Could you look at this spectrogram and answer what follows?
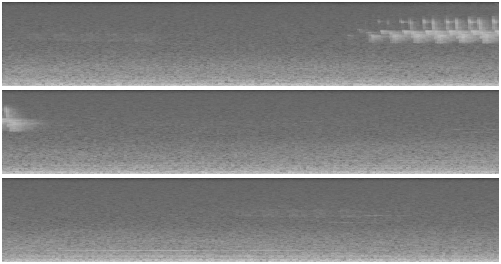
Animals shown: Ovenbird (Seiurus aurocapilla), Hermit Thrush (Catharus guttatus)

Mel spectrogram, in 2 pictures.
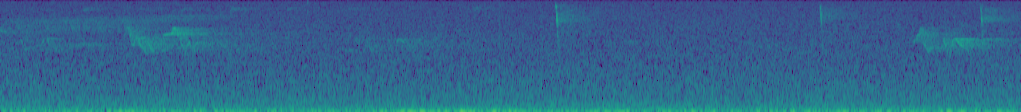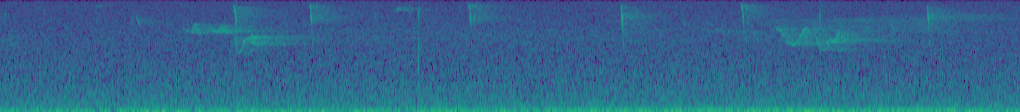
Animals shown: Red-eyed Vireo (Vireo olivaceus), Black-throated Blue Warbler (Setophaga caerulescens), Eastern Chipmunk (Tamias striatus)

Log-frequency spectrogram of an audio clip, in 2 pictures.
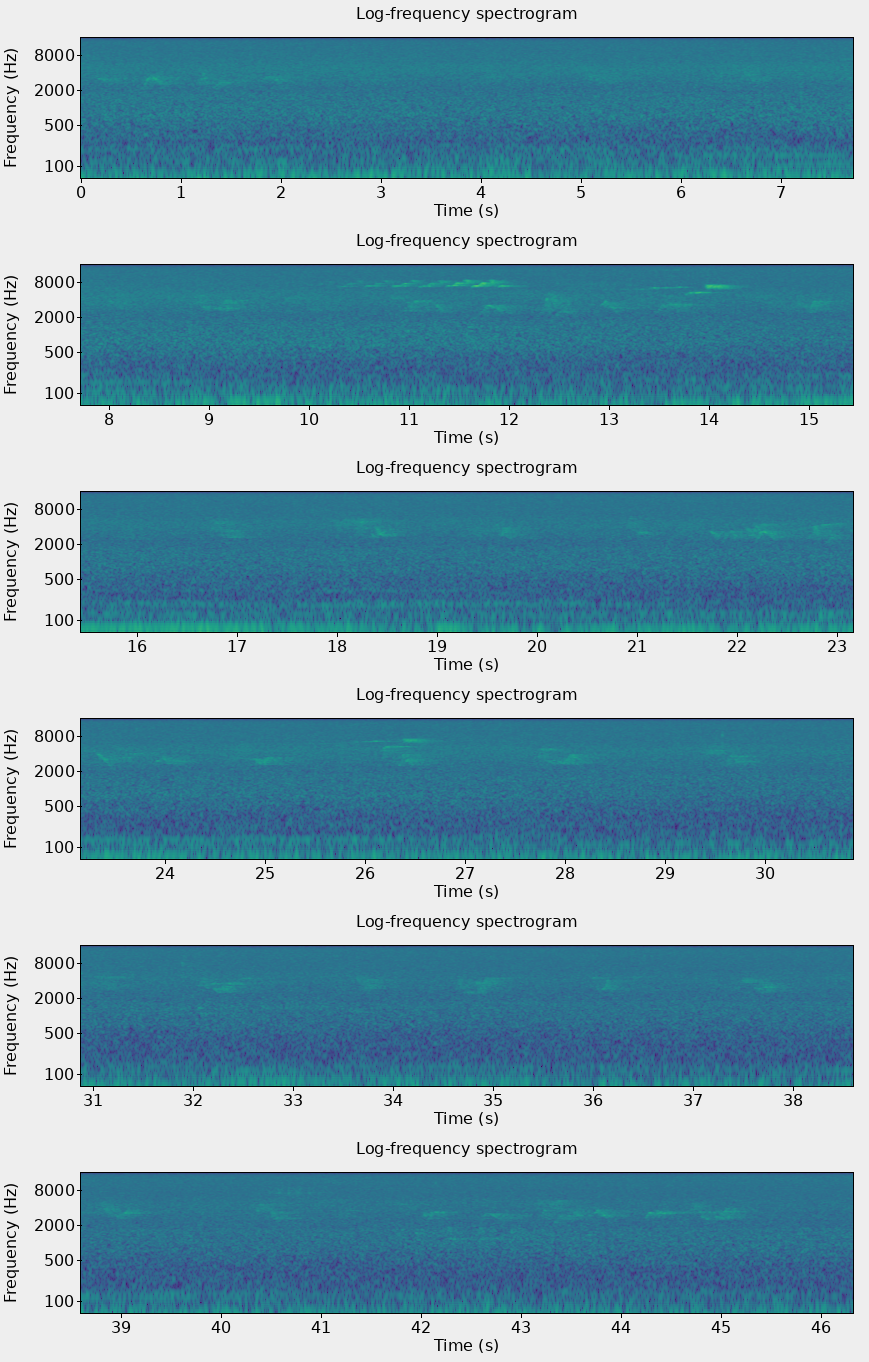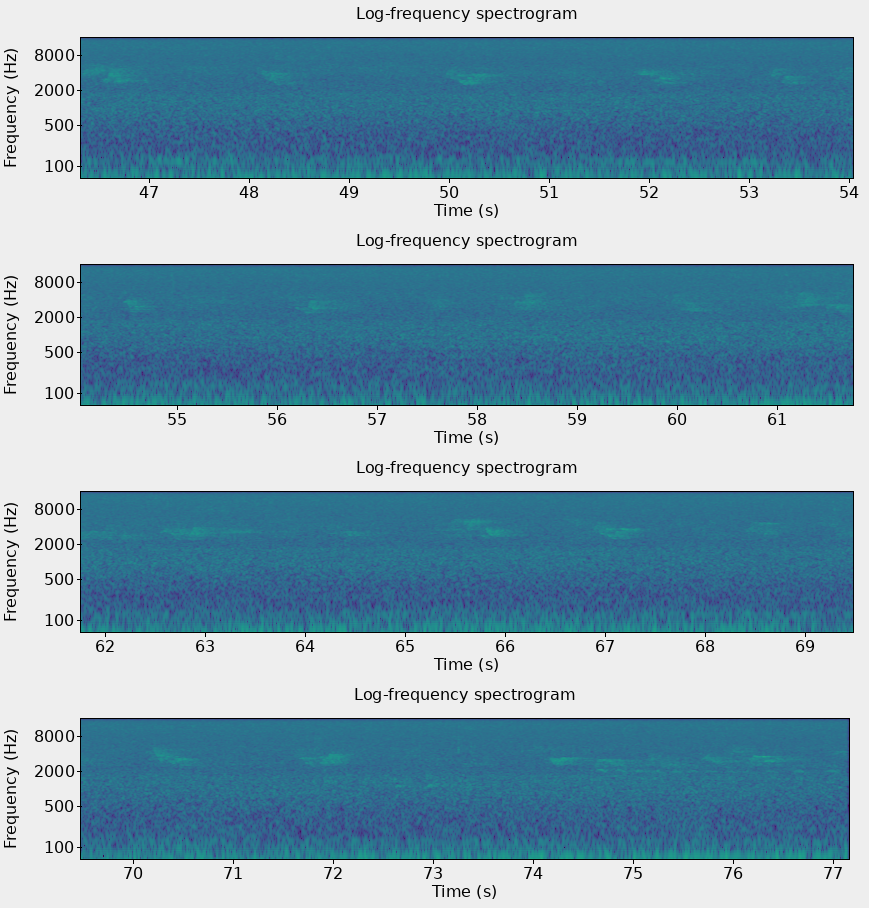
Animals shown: Black-and-white Warbler (Mniotilta varia), Scarlet Tanager (Piranga olivacea), Red-eyed Vireo (Vireo olivaceus), Eastern Wood-Pewee (Contopus virens), Red-breasted Nuthatch (Sitta canadensis), Black-throated Green Warbler (Setophaga virens)

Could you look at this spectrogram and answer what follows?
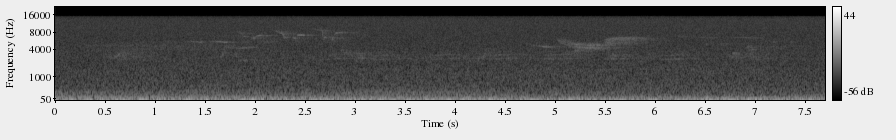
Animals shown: Black-throated Blue Warbler (Setophaga caerulescens), Black-throated Green Warbler (Setophaga virens), Blackburnian Warbler (Setophaga fusca), Red-eyed Vireo (Vireo olivaceus), Red-breasted Nuthatch (Sitta canadensis)

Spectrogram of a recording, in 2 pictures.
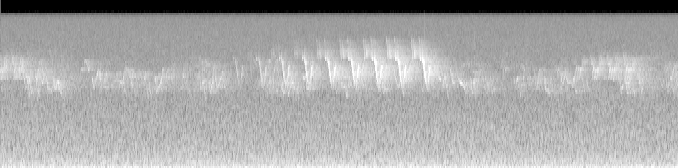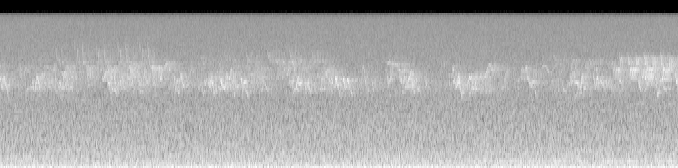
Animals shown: Ovenbird (Seiurus aurocapilla), Red-eyed Vireo (Vireo olivaceus), Mourning Warbler (Geothlypis philadelphia)

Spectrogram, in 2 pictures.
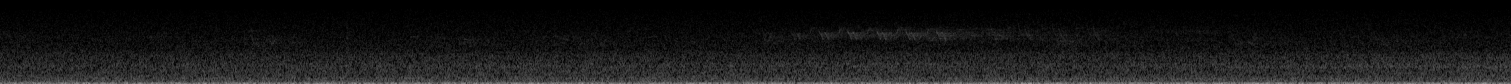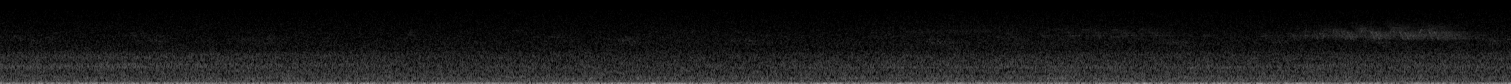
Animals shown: Ovenbird (Seiurus aurocapilla)

